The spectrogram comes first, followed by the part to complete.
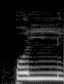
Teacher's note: کلمت قل میں حرف القاف کو موٹی آواز میں پڑھیں گے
